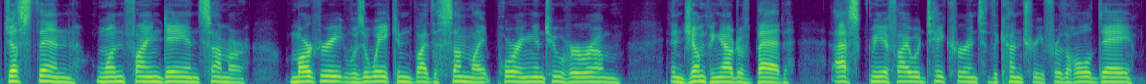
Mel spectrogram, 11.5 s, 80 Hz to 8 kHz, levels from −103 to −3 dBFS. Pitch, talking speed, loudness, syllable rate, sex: 160 Hz, 190 wpm, -18 LUFS, 5.2 syllables/s, male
